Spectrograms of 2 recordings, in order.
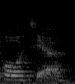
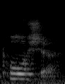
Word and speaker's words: Portia: so someone's asking if it's pronounced with Portilla Porsha I say poor Tia but other people say Porsha when I spoke to the devs they said we're happy for people to pronounce it however they like because everybody's got different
